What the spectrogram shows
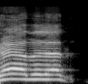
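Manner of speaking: overblown, very loud shouting and yelling. Showing how yelling over the mic sounds: demonstrating yelling over the mic. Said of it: "if I'm like this over the mic".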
